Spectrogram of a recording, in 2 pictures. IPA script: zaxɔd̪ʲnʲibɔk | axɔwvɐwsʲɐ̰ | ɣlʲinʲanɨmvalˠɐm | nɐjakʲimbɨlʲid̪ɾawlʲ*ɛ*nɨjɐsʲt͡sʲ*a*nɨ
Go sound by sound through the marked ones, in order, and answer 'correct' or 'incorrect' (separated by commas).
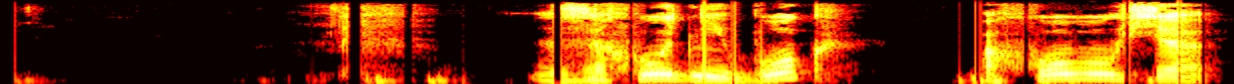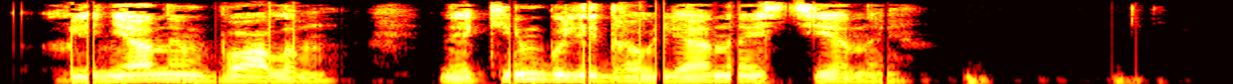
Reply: incorrect, incorrect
